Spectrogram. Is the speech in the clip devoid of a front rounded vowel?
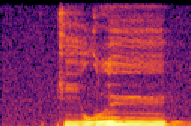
no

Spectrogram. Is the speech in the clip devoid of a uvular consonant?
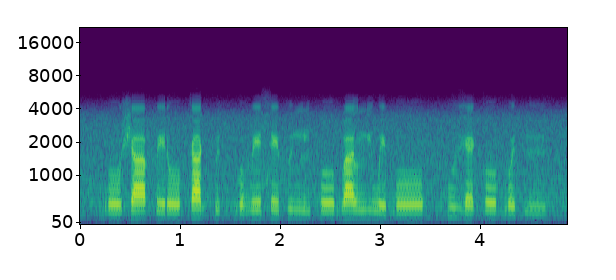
yes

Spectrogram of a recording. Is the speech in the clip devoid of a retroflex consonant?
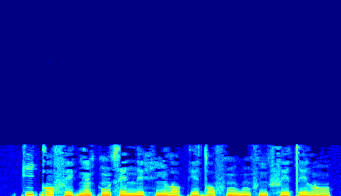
yes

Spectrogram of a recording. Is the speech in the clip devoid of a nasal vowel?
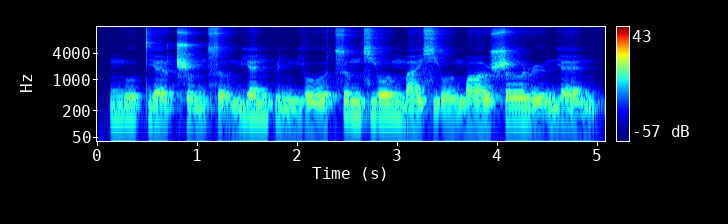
yes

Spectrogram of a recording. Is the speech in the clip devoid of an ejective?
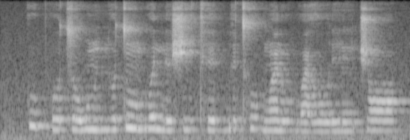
yes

